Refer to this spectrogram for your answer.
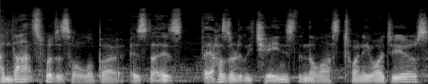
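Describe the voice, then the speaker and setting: Over music in the background, someone talks at a fairly quick pace in a Scottish accent. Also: man. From Scotland. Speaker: tech company executive. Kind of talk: interview. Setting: conference venue. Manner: hesitant, many fillers.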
